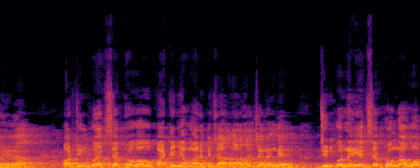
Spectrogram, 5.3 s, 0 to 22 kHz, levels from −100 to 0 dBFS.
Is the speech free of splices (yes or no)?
yes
